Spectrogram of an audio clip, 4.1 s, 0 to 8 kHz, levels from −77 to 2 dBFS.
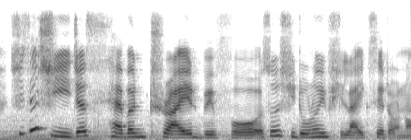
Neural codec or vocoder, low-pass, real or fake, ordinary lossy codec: none; 7.2 kHz; real; none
